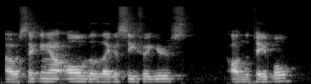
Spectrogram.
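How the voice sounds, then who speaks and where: Malaysian guy, American accent, relaxed chatty co-host, tails off his sentences. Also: mid-range voice, brisk. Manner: chatty, trails off with "so". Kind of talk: casual chat.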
